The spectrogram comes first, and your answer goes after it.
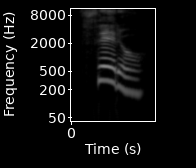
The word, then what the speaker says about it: cero: And in most of Spain, it's pronounced like the TH, the th, in thick or bath. Elsewhere in the Spanish-speaking world, it's pronounced like the S in sit or C.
